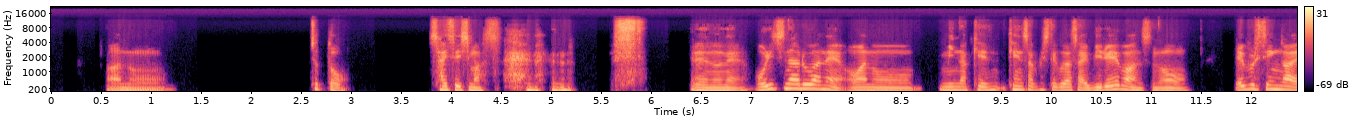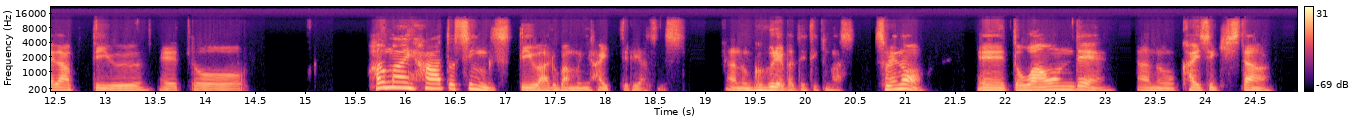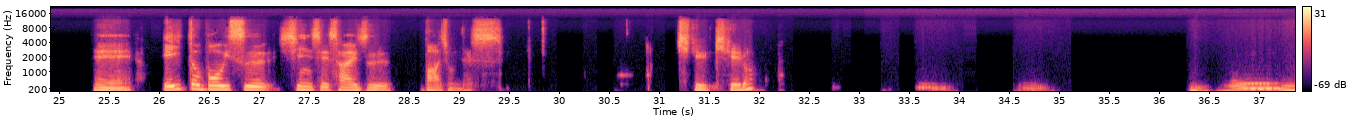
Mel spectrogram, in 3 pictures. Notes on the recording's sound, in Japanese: ２０２２年１１月３０日に開催した ZOOMライブの模様です。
